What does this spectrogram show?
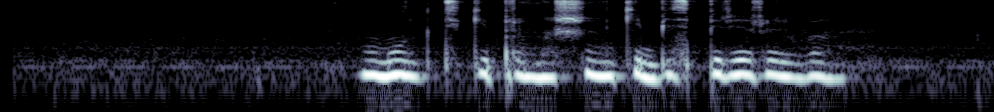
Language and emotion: Russian, neutral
